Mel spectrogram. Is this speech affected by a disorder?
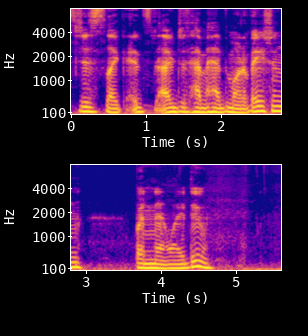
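Yes: traumatic brain injury.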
